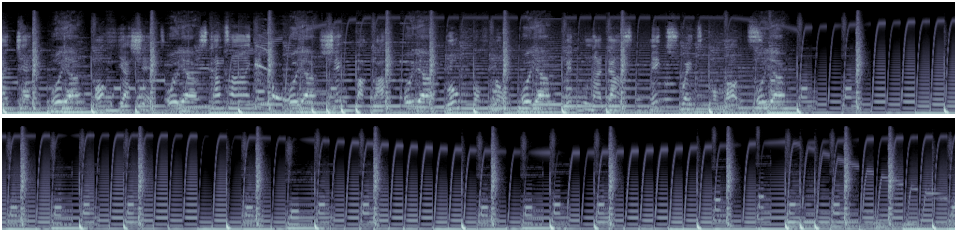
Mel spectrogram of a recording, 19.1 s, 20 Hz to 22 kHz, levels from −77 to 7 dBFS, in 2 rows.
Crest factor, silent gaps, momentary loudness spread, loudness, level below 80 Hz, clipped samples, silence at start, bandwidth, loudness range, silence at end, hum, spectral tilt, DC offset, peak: 18 dB; none; 10 LU; -19 LUFS; -24 dBFS; under 0.1%; 0 s; 16 kHz; 6 LU; 0 s; none; -5 dB/octave; under 0.1%; 0 dBFS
